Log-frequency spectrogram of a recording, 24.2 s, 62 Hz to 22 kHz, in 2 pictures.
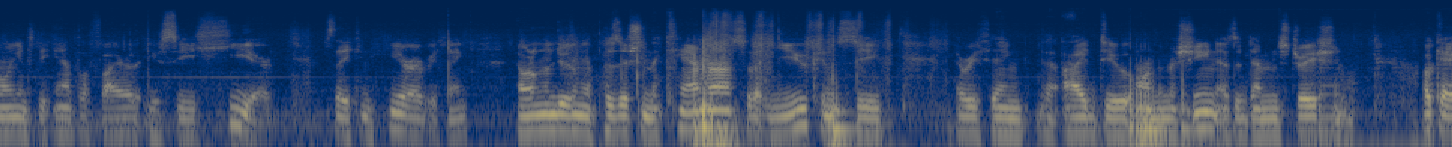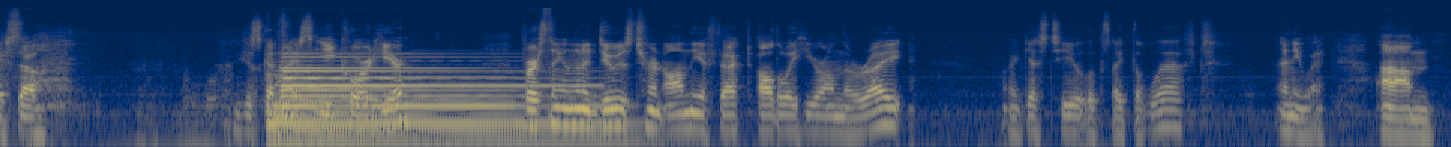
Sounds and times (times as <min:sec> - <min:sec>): Speech: 0:00.0 - 0:12.7, 0:14.0 - 0:15.5, 0:16.5 - 0:19.7, 0:20.4 - 0:24.1
Chorus effect: 0:14.4 - 0:17.6
Sampler: 0:14.4 - 0:17.6.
